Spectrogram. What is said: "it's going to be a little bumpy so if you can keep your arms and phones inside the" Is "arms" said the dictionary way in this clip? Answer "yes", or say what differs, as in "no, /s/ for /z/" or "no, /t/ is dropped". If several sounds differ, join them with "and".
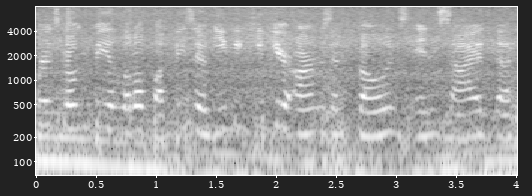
yes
